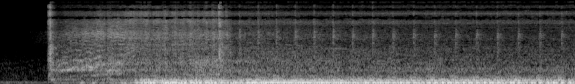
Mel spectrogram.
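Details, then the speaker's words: Old Ford bus engine first start after weekend teardown and rebuild for no-power problem: cranks briefly, catches and settles into steady even low rumble, no knocks or misses; normal start and idle after repair. "All right, we have had success. Take it apart, put it back together, it still runs."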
